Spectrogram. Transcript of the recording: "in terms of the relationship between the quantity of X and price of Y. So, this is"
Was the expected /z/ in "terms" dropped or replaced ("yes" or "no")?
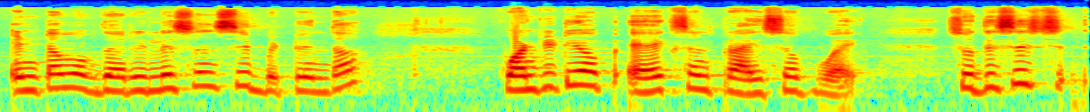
yes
